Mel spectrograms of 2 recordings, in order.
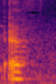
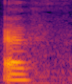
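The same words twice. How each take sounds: First: The f sound stops abruptly. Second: The f sound keeps running. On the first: The speaker calls it wrong. "If I just say f, that's not fair" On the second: The speaker calls it right. "The sound should run"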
